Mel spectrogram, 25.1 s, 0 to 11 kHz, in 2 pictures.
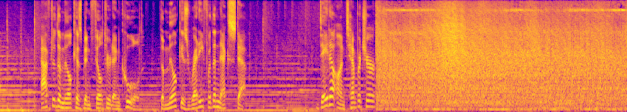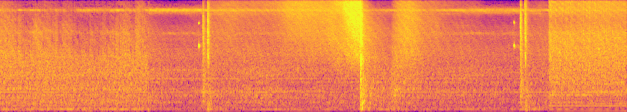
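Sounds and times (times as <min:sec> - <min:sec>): machinery hum: 0:07.6 - 0:25.0.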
